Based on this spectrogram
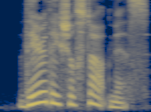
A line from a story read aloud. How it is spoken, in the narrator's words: she said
